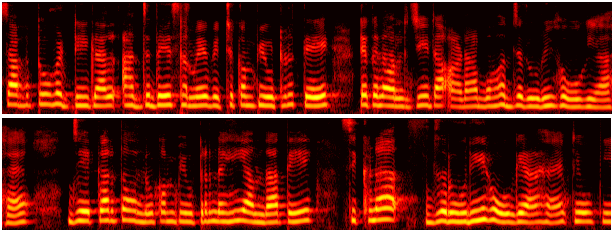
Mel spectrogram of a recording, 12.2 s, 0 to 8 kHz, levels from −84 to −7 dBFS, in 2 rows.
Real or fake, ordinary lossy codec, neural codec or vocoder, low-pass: fake; none; codec, 16 kHz, 2 kbps, FreqCodec, larger model; none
